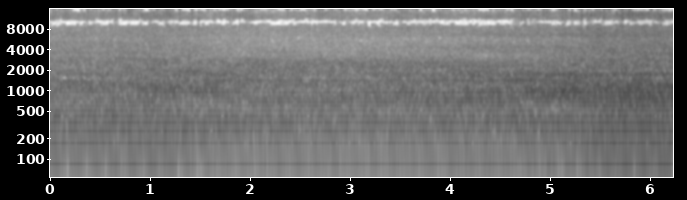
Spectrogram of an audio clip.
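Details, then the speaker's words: Small generator engine running on liquid propane after starting with choke lever set to start then switched to run; steady even drone with faint rising note, settled and running normally. "to clarify she runs but you don't need to put the carburetor on run i'm sorry on start you put on run and presto magicio she's alive"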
